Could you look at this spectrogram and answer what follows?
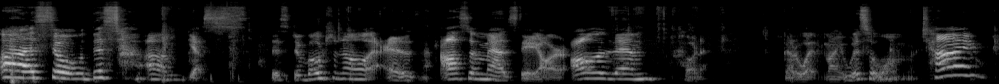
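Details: Adult woman with Huntington's disease who uses a bed setup to prevent falls and is getting a service dog; hyperkinetic dysarthria (Huntington's disease).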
